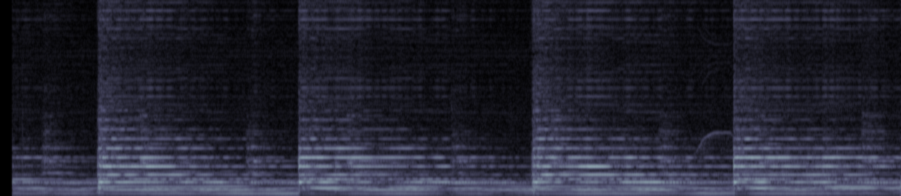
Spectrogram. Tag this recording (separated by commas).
church bell ringing, Church bell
